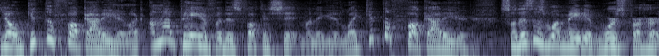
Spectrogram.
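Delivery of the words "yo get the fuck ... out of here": mock-furious, acted-out angry voice. Retelling how a woman told off a man who wouldn't pay, acting out her anger. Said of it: "She's so mad".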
